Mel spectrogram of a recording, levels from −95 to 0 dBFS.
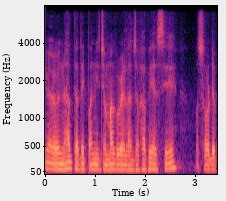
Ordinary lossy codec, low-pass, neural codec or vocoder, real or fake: Opus, 64 kbps; 7.2 kHz; codec, 16 kHz in and 24 kHz out, 0.6 kbps, FocalCodec, streaming, 4096 codes; fake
